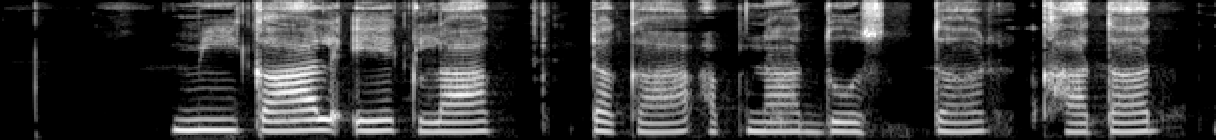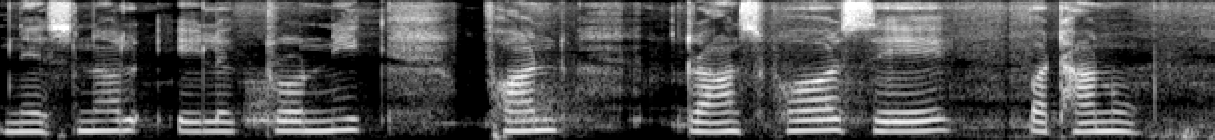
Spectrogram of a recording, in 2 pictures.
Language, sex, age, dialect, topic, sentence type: Magahi, female, 25-30, Northeastern/Surjapuri, banking, statement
